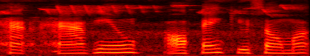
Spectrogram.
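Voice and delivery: thick, dripping, drawn-out, heavy sarcasm. Answering a character who asks where she's been and says he was worried, super sarcastic. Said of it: "I'm super sarcastic".

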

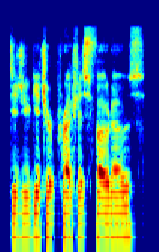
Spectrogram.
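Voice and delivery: normal talking voice

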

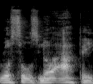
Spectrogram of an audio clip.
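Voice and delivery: put-on northern English Manchester accent. Quoting the agent's usual phone opener: Nick Linnan's Manchester accent. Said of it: "So that's my Manchester accent".

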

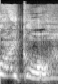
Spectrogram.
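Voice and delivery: strong, commanding, forceful, very high-pitched voice. Imitating him voicing Christine: imitating a stronger, forceful voice. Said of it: "uses a stronger voice than he has".

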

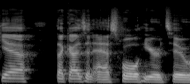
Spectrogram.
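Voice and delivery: ordinary talk

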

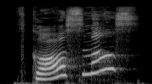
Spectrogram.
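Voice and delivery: very high, astonished, surprised tone. Narrating a giraffe echoing the jackal's question back to him, repeating in surprise. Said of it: "Powtórzyła zdziwiona żyrafa".

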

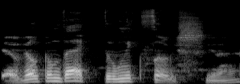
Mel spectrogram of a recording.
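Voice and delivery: put-on vampire accent, slow and drawn out. Practicing a voice the speaker admits still needs work, in a vampire-like voice. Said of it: "It sounds like a vampire or something".

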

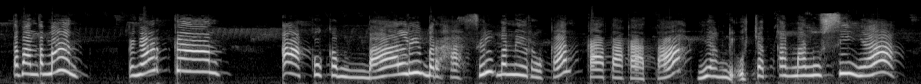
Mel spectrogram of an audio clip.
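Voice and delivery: loud, very high-pitched calling out. Back at the nest, Bebo calls out to friends, shouting loudly. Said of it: "teriak Bebo dengan lantang".

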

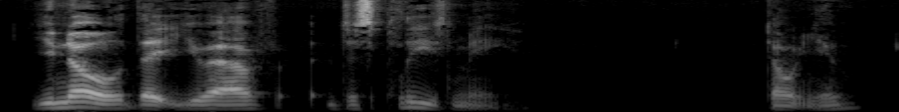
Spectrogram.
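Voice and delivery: firm, steady delivery. Reading a story, the speaker questions her about displeasing them, in a firm tone. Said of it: "I said in a firm tone".

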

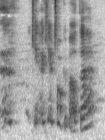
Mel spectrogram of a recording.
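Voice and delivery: acted-out very high, soft, shy, bashful voice. Teasing the other speaker by imitating him: imitating a bashful refusal. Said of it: "You're bashful".

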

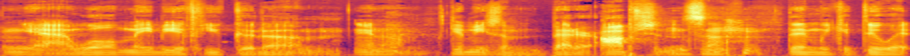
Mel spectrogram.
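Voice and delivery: low, rough, slightly creaky voice. Teasing the other speaker about giving better options, in a Charlie Sheen voice. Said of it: "That was Charlie Sheen".

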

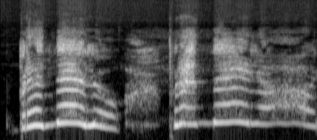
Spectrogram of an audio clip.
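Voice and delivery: very high, crazed, unhinged yelling. Telling friends about a woman in the classroom: imitating someone yelling. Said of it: "Y le gritaba así".

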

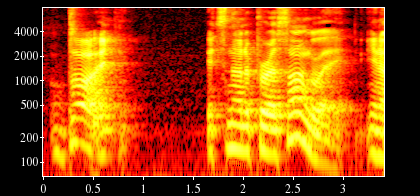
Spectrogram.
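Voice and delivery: words squeezed out through clenched, gritted teeth. Comparing cars in conversation, the speaker says it through clenched teeth. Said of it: "I say through clenched teeth".

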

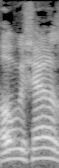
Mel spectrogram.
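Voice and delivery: ordinary talk

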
